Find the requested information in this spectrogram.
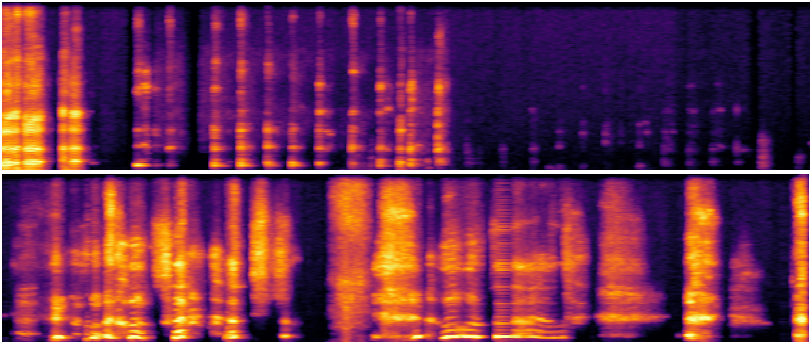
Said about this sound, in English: I sneezed and then hella snot came out and I had to spit it out.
